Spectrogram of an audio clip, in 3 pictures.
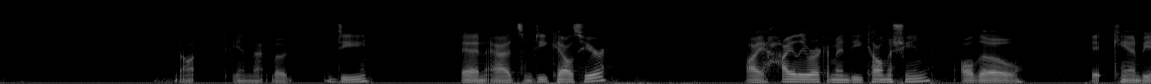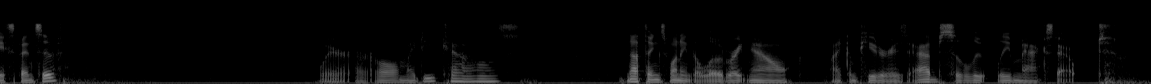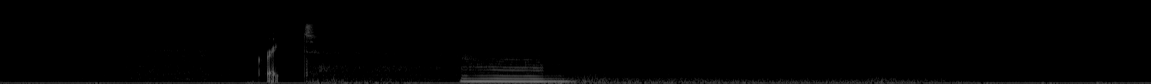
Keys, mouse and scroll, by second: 2.1-3.2 drag, 3.2 d, 18.2 Delete, 19.4 d, 24.7 Delete, 25.8 d.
